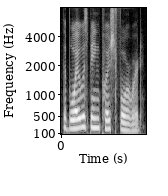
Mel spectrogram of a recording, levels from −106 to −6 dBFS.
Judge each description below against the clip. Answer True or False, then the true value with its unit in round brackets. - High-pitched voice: True (195 Hz)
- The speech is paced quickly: True (210 wpm)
